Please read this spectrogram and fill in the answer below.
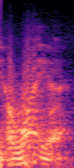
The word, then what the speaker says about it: Hawaii: When I say Hawaii, I think, should it be Hawaii? How do you say it over there? – You say Hawaii.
